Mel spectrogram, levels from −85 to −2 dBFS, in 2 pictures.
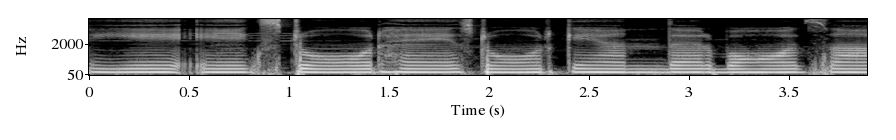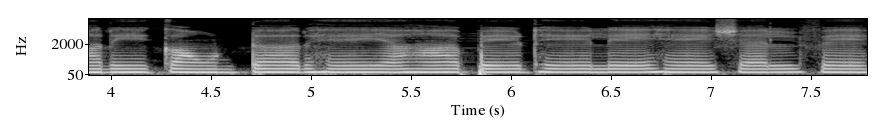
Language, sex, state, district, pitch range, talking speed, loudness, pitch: Hindi, female, Punjab, Pathankot, 175-180 Hz, 130 wpm, -17 LUFS, 180 Hz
